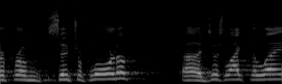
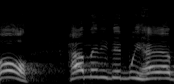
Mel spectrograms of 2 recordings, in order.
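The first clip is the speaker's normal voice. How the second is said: put-on, loud, high, screamed-out call; 5 semitones higher, 5 dB louder than usual. Retelling calling out a question during early worship, retelling screaming out. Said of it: "I screamed out like I always do".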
